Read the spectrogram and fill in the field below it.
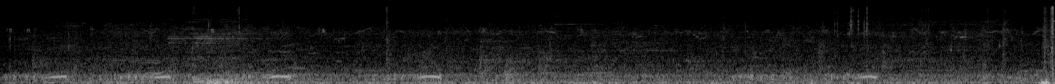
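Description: Large big-headed pigeons coo in low, repeated calls at regular intervals over a steady background hum, close but fairly soft.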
